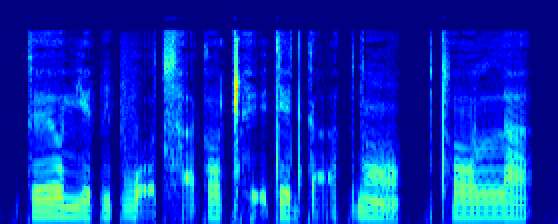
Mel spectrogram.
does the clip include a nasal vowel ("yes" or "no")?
yes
